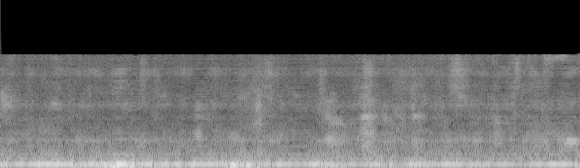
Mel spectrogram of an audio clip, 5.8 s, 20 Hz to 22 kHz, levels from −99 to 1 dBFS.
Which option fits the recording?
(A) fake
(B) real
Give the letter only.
A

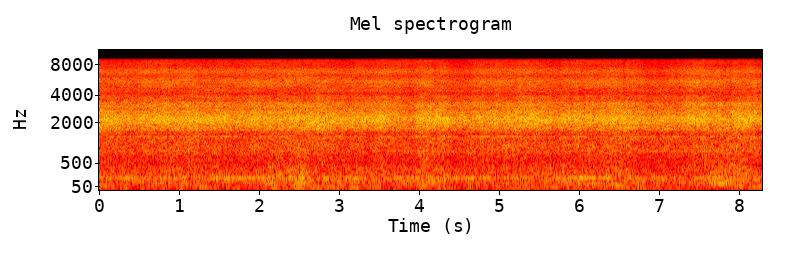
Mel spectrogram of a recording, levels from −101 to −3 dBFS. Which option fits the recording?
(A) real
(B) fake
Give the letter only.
A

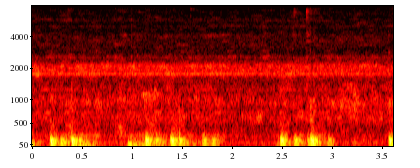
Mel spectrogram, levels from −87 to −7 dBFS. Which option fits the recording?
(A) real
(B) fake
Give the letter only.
A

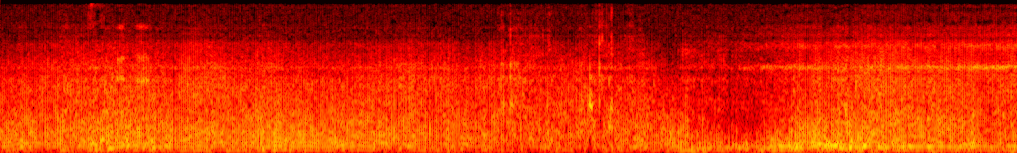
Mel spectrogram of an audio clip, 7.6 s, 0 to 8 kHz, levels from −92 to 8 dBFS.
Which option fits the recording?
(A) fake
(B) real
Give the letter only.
A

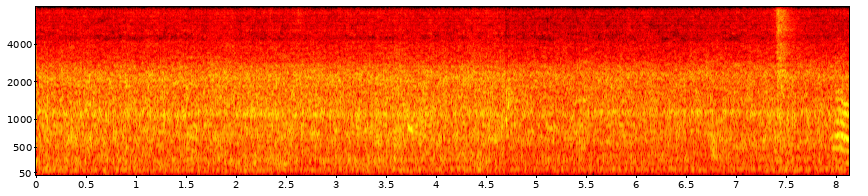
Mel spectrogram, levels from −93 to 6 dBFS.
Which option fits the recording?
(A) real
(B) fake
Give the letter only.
B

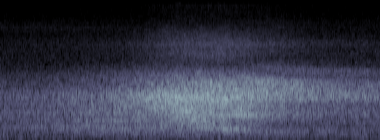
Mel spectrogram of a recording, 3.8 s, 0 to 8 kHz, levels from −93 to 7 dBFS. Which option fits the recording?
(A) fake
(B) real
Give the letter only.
B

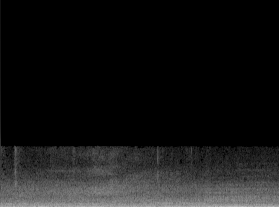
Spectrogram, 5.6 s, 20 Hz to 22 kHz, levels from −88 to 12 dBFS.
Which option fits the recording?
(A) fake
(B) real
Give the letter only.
B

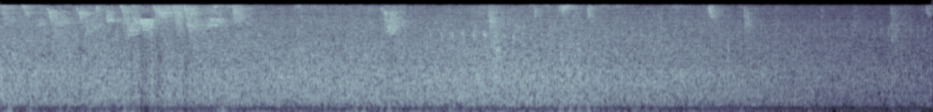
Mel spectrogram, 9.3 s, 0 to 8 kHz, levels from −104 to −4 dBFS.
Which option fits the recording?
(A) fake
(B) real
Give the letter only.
A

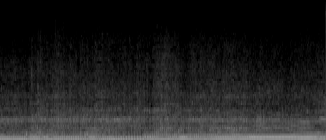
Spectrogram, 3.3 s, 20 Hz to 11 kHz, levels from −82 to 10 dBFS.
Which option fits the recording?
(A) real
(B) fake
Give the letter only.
A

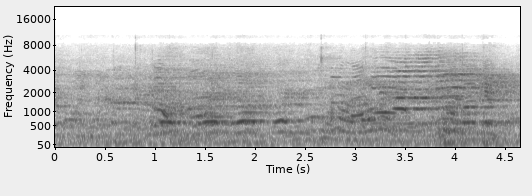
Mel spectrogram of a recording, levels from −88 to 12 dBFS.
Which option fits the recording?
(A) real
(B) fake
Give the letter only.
A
